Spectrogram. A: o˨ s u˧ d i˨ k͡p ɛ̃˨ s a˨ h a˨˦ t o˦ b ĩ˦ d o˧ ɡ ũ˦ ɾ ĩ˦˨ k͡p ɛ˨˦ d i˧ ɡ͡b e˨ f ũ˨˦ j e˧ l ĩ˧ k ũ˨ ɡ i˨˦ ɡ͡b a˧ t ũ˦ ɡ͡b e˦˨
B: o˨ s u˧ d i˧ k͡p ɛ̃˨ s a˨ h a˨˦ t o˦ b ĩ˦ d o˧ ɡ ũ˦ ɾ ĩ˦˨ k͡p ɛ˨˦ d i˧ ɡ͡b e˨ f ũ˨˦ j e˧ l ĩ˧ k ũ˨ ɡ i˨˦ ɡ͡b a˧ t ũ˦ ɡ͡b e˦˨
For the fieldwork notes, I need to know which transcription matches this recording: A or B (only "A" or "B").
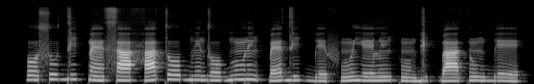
B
